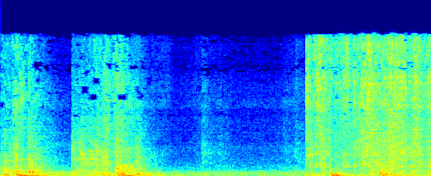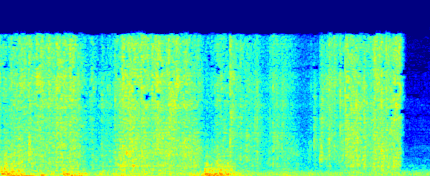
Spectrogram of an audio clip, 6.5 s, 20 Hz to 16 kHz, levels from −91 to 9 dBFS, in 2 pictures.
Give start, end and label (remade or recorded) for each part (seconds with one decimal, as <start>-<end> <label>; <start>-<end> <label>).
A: 0.0-5.1 recorded; 5.1-5.8 remade; 5.8-6.5 recorded

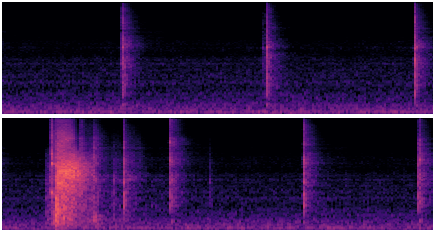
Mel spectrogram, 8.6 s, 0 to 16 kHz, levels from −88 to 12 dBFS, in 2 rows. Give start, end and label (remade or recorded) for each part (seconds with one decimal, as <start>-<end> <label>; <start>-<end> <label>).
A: 0.0-2.6 remade; 2.6-3.1 recorded; 3.1-8.6 remade

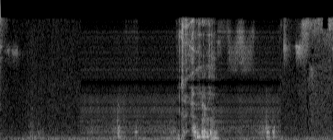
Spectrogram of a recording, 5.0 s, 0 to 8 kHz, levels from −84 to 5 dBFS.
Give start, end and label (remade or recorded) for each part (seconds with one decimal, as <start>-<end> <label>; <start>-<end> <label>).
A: 0.0-1.2 recorded; 1.2-4.2 remade; 4.2-5.0 recorded

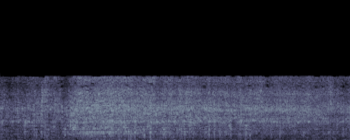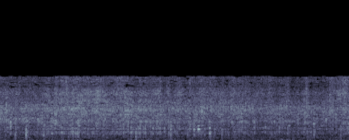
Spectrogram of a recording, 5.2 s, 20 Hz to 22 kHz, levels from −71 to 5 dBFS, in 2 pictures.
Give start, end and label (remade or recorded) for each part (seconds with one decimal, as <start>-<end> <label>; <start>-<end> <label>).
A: 0.0-1.6 recorded; 1.6-2.5 remade; 2.5-5.2 recorded

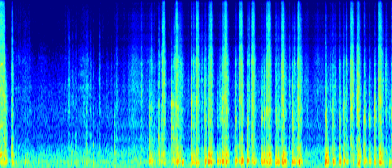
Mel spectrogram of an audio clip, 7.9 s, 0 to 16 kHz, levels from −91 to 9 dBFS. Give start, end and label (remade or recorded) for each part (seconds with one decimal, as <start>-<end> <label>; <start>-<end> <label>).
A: 0.0-2.3 recorded; 2.3-3.1 remade; 3.1-3.6 recorded; 3.6-7.9 remade

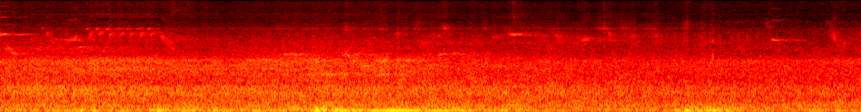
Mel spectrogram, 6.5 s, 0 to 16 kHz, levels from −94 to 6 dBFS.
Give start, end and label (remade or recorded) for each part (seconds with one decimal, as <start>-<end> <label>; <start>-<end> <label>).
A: 0.0-1.4 recorded; 1.4-5.3 remade; 5.3-6.5 recorded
